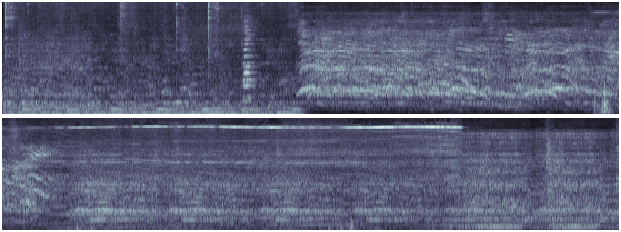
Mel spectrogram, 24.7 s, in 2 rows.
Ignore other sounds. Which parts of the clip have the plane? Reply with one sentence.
The plane can be heard from 0.0 to 1.9 s and from 11.8 to 24.6 s.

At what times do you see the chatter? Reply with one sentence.
The chatter can be heard from 0.0 to 24.6 s.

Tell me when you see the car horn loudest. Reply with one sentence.
The loudest moment of the car horn is at 5 seconds.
